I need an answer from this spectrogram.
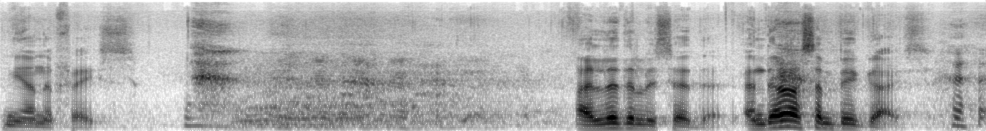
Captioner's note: laugh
